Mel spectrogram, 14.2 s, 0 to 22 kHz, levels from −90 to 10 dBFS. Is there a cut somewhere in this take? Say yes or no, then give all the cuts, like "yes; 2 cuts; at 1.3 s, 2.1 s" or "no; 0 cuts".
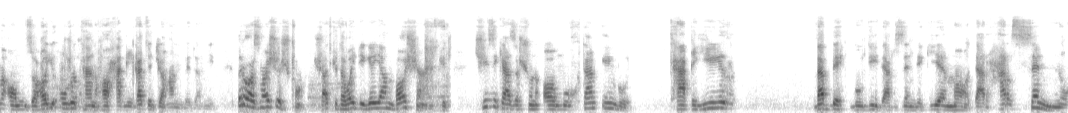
no; 0 cuts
